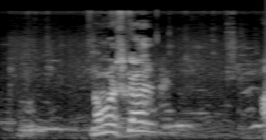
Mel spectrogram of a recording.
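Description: A man speaking loudly in short phrases, with a lull of under a second before he goes on.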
